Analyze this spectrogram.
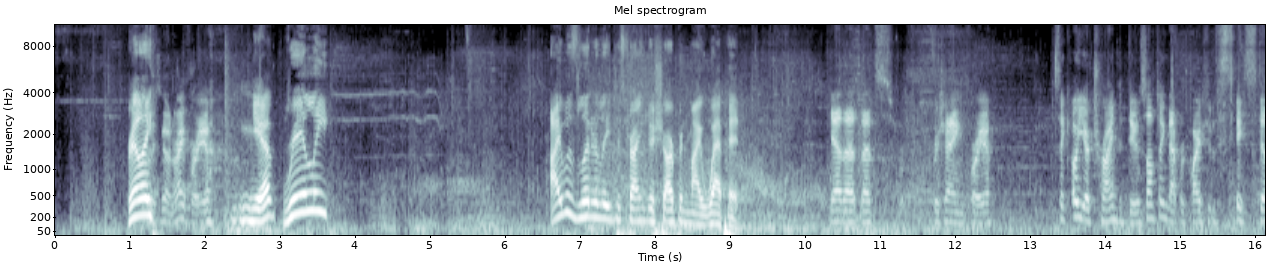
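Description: A large beast roars and growls loudly.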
